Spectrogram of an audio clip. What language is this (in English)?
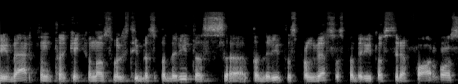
Lithuanian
